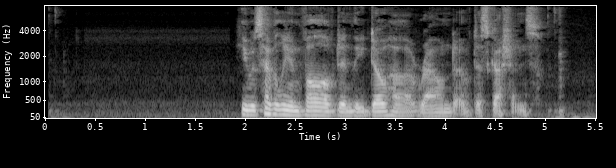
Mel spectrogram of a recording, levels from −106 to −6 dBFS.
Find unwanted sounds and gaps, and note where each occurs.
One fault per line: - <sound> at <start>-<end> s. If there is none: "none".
none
